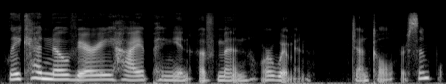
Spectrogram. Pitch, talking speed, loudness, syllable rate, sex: 215 Hz, 175 wpm, -18 LUFS, 5.0 syllables/s, female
